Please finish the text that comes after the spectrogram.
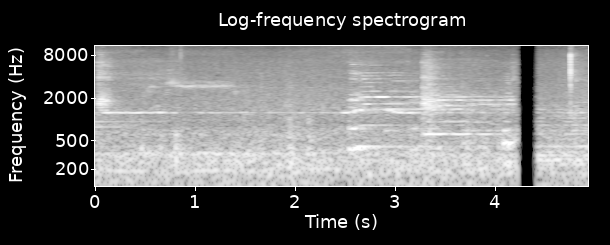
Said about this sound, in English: Okay, sorry about that. You having these interruptions because I don't know what's up with these cats. They are not attacking me, but they are causing mischief and mayhem to no end.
